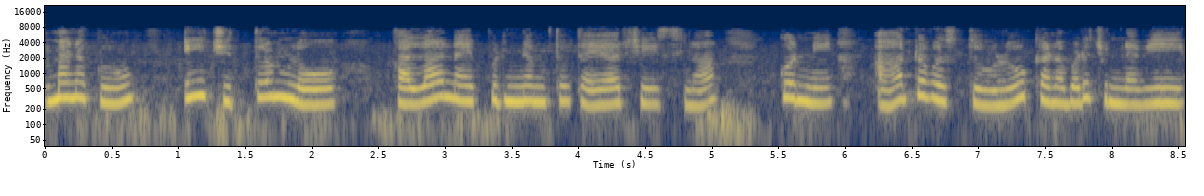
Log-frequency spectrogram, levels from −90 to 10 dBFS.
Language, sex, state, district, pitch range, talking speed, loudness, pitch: Telugu, female, Andhra Pradesh, Guntur, 260-315 Hz, 90 wpm, -15 LUFS, 280 Hz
